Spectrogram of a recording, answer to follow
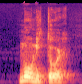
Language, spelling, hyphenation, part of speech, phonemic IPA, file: Dutch, monitor, mo‧ni‧tor, noun, /ˈmoː.niˌtɔr/, Nl-monitor.ogg
- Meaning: 1. screen, display 2. speaker boxes for monitoring sound, on stage directed at musicians or aimed at a sound engineer in a studio 3. monitor (low-lying ironclad)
